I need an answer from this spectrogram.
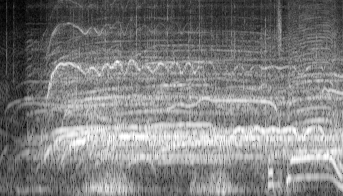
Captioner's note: audience cheering and applauding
